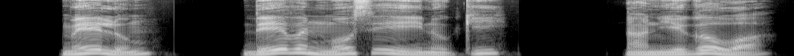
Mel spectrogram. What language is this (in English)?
Tamil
